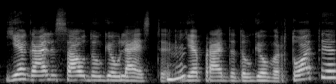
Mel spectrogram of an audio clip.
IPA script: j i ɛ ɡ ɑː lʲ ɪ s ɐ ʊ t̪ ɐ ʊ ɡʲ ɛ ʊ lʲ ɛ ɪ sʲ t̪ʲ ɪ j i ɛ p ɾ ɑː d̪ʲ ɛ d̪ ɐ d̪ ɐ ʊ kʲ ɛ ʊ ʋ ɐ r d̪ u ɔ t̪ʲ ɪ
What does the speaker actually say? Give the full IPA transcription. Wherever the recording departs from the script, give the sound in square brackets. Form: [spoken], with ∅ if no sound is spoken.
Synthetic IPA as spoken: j i ɛ ɡ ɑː lʲ ɪ s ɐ ʊ [d̪] ɐ ʊ ɡʲ ɛ ʊ lʲ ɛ ɪ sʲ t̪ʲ ɪ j i ɛ p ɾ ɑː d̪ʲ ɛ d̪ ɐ d̪ ɐ ʊ [ɡʲ] ɛ ʊ ʋ ɐ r [t̪] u ɔ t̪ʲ ɪ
